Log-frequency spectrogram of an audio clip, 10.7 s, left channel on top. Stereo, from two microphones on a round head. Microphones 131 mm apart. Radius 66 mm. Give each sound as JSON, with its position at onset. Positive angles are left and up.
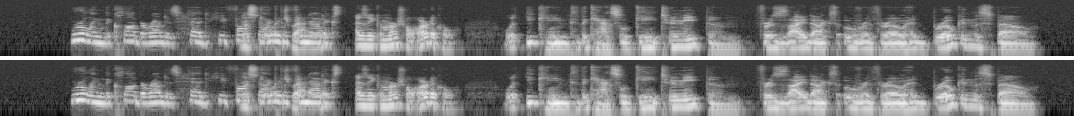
{"t": 0.7, "sound": "a woman speaking", "side_deg": 20, "distance_m": 1.5}
{"t": 2.4, "sound": "a man speaking", "side_deg": 20, "distance_m": 0.9}
{"t": 5.3, "sound": "a man speaking", "side_deg": 0, "distance_m": 1.6}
